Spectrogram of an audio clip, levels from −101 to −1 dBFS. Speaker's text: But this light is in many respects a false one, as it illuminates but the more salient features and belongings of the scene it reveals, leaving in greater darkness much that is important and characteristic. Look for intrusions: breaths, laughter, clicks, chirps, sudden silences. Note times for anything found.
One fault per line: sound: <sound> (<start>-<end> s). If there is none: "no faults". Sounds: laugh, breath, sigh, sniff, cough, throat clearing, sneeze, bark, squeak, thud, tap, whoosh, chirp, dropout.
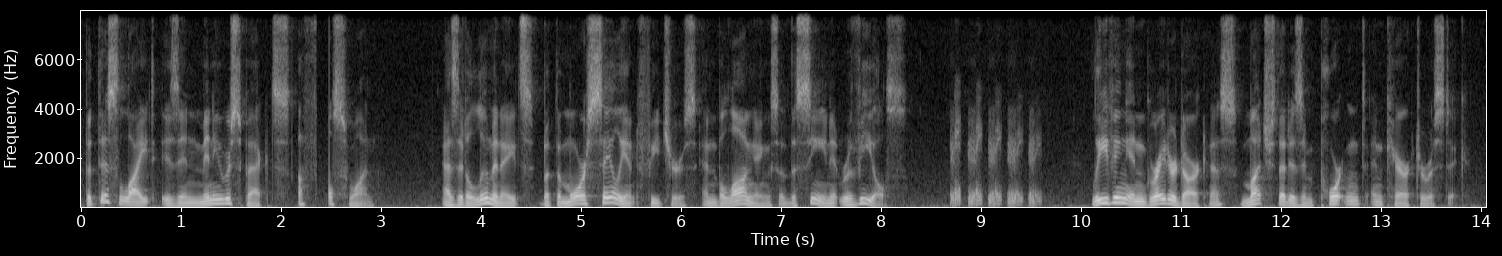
sound: dropout (2.4-2.5 s)
sound: laugh (8.7-9.6 s)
